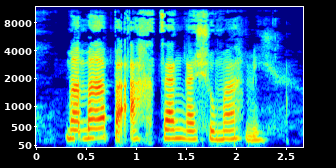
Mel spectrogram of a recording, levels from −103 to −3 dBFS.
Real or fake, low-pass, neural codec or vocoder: fake; 10.8 kHz; vocoder, 44.1 kHz, 128 mel bands every 256 samples, BigVGAN v2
